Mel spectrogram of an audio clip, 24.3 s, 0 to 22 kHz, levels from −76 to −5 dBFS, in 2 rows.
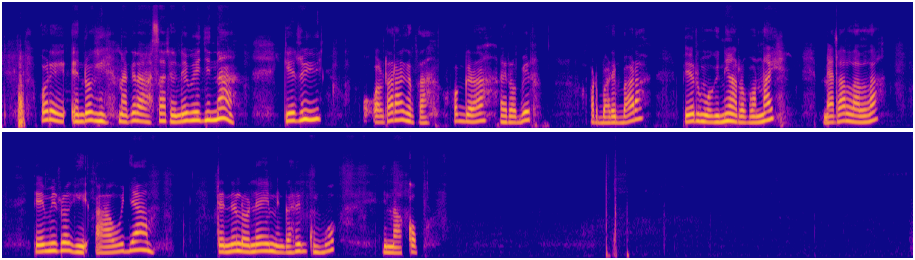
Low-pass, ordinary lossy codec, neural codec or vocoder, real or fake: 19.8 kHz; none; autoencoder, 48 kHz, 128 numbers a frame, DAC-VAE, trained on Japanese speech; fake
